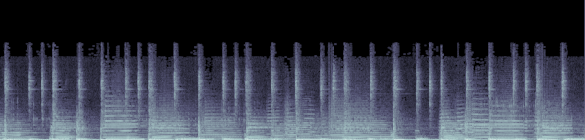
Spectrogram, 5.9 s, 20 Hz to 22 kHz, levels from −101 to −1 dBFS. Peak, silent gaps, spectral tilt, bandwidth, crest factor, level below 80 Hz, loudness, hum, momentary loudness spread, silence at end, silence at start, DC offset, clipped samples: -8 dBFS; none; -5.5 dB/octave; 14 kHz; 14 dB; -26 dBFS; -23 LUFS; none; 3 LU; 0 s; 0 s; under 0.1%; under 0.1%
